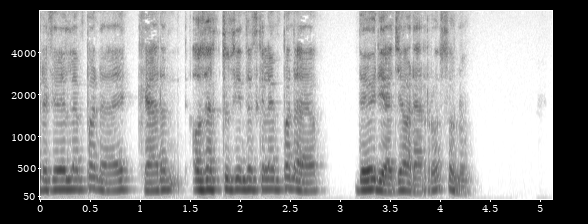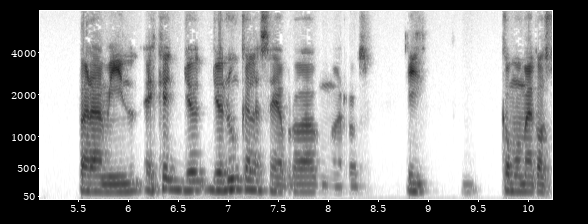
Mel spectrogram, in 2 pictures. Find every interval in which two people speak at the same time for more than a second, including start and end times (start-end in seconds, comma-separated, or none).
none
